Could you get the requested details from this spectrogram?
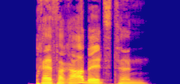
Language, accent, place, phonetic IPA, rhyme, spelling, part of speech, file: German, Germany, Berlin, [pʁɛfeˈʁaːbl̩stn̩], -aːbl̩stn̩, präferabelsten, adjective, De-präferabelsten.ogg
- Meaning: 1. superlative degree of präferabel 2. inflection of präferabel: strong genitive masculine/neuter singular superlative degree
